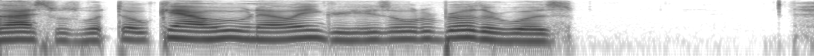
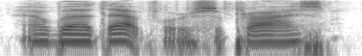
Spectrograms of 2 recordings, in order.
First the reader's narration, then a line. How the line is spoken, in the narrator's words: Tyler murmured overhead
